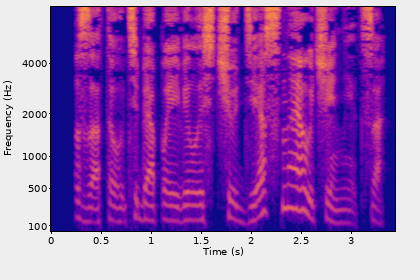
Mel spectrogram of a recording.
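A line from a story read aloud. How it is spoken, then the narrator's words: Snorting chuckle. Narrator (Russian): хмыкнул Родион Хардиус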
